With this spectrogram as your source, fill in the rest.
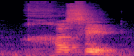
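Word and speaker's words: chesed: बहुत ही अलग है स्पेलिंग है सी एच ई एस ई डी पर इसका प्रोनाउंसिएशन होता है खसेट खसेट है ना अब उसमें जो डी है वो बहुत साइलेंट है खसेट ऐसा बोला जाता है इसको ट नहीं है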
